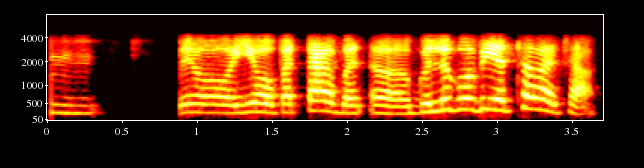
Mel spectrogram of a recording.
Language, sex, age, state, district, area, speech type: Sindhi, female, 18-30, Gujarat, Kutch, rural, conversation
